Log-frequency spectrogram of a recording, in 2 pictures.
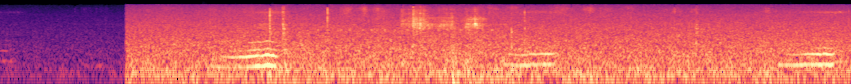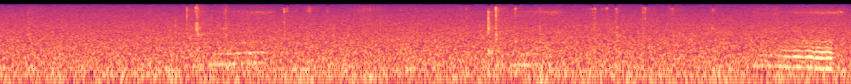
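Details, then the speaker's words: Recurring wheeze in Newt, a cat with a liver shunt: faint whistling squeaks about every two seconds over loud hiss, an odd wheezing sound other liver shunt cat owners report. "this is an interesting thing that he does and I want to have this segment for our other owners he does that a lot when he's in an episode that wheezing sound"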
